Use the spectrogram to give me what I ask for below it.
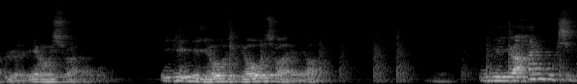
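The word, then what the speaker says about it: יהושע: 여호수아가 히브리어로 읽으면 어떻게 되냐면 이렇게 불러요. 예호수아라고 불러요. 예호수아라고.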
